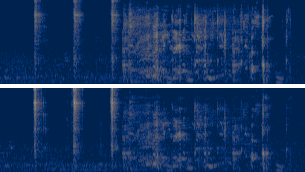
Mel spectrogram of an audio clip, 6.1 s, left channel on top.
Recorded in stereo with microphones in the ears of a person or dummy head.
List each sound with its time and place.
0.7 s a rattle: 55° right (ahead or behind), 1.0 m
2.4 s a cough: 30° left (ahead or behind), 0.8 m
